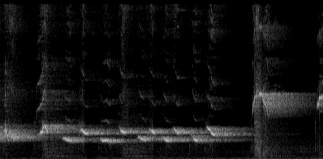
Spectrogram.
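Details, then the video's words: Banyuwangi green leafbird giving a steady series of quick repeated whistled notes at one pitch, then a sudden leap to a thin, very high sustained whistle. "Burung cucak ijo asli Banyuwangi"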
